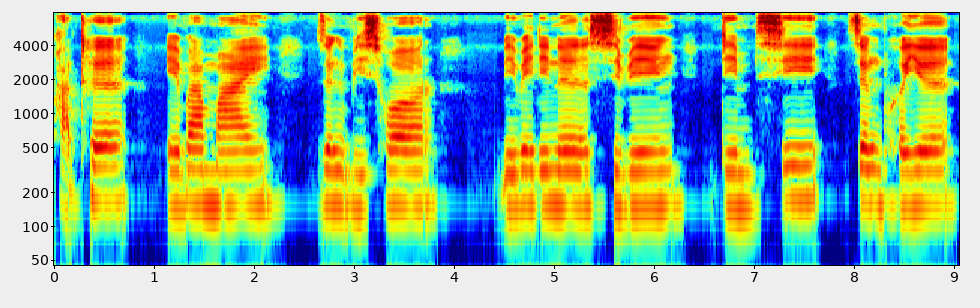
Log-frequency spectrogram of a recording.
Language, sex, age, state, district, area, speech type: Bodo, female, 45-60, Assam, Chirang, rural, spontaneous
